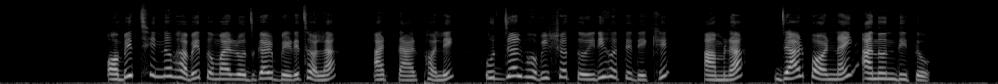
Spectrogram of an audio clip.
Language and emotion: Bengali, happy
